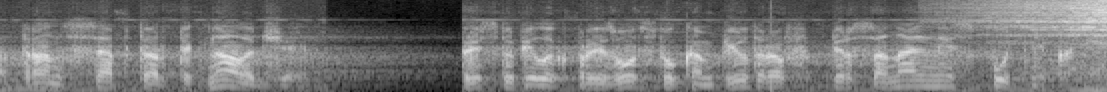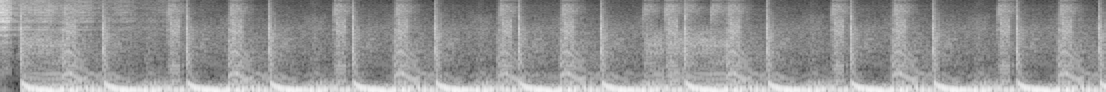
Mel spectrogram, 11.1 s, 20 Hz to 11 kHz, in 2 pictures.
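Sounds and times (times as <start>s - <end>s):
person talking: 2.3s - 5.6s.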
